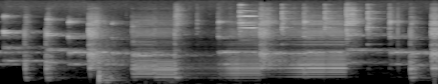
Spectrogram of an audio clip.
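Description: Background party music: an electronic keyboard melody of separate notes.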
